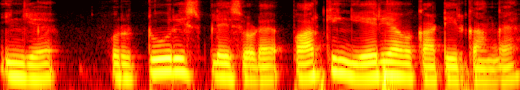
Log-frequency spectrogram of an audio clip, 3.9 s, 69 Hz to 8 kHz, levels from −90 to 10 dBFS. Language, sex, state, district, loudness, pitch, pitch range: Tamil, male, Tamil Nadu, Nilgiris, -14 LUFS, 135 Hz, 125-150 Hz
